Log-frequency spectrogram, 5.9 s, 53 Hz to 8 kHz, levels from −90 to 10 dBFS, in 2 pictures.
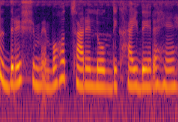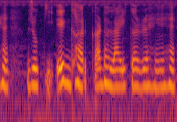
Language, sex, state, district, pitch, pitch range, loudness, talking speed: Hindi, female, Jharkhand, Palamu, 235 Hz, 230-260 Hz, -18 LUFS, 180 wpm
